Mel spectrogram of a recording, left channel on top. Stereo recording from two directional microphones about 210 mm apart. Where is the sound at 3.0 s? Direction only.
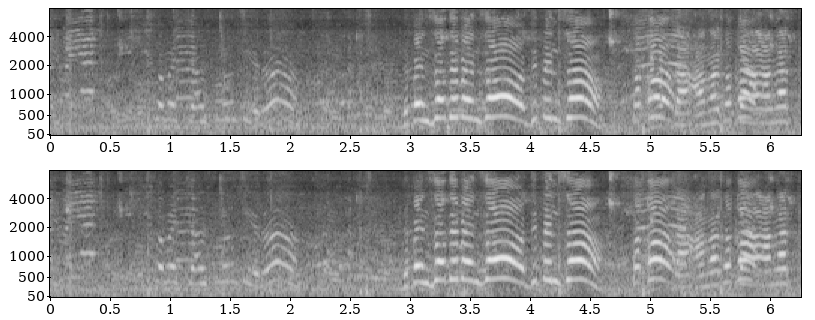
30° right (ahead or behind); by 5.2 s 50° right (ahead or behind).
